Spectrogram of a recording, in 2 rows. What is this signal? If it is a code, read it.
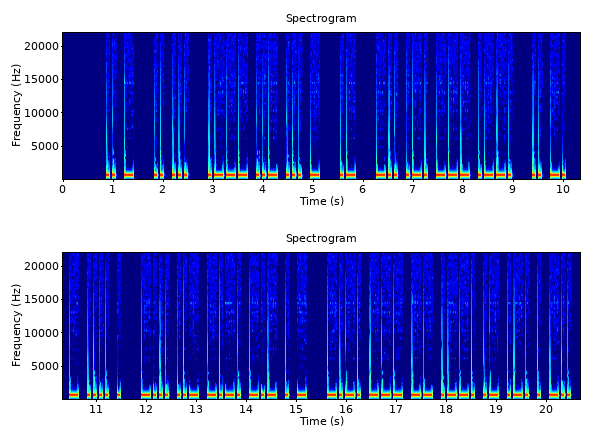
Morse code, heard as a keyed tone, about 20 wpm, 700 Hz. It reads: IT IS JUST A DROP IN THE BUCKET COMPARED
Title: Sentences with 8-Word Phrases - 20wpm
